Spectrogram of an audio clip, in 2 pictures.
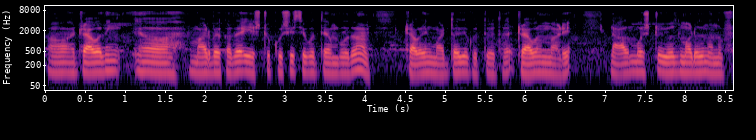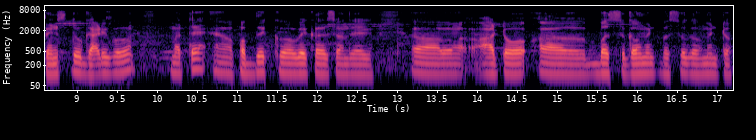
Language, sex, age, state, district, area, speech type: Kannada, male, 18-30, Karnataka, Mandya, rural, spontaneous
